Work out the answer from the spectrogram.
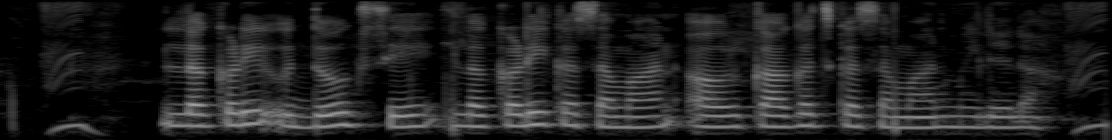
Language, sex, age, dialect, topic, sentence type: Bhojpuri, female, 18-24, Western, agriculture, statement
